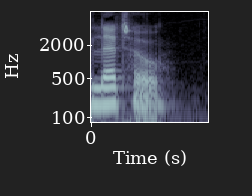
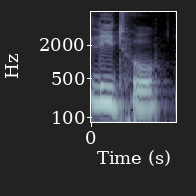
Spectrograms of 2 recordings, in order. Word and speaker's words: Leto: Die sagen aber Jared Leto. Leto. – Ja. Leto. So, und äh, ich habe mich ja informiert und der heißt Leto. Und die ja. haben es alle falsch gesagt.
